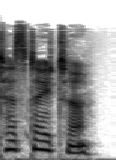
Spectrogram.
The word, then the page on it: testator: British English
